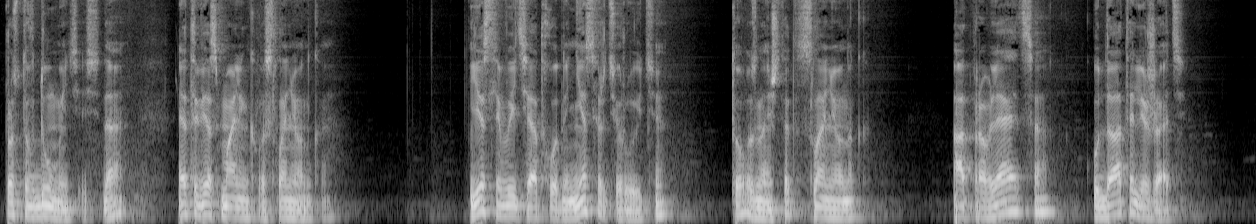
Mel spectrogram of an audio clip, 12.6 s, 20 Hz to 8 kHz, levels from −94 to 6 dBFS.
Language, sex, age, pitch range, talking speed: Russian, male, 30-49, 85-110 Hz, 95 wpm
